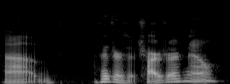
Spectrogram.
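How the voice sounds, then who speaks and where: A man's voice: mid-range voice, sing-song, measured pace, creaky, fairly bright tone. A man with a lisp hosting a casual product review, chatty and rambling with frequent asides. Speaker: tech reviewer, channel host.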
